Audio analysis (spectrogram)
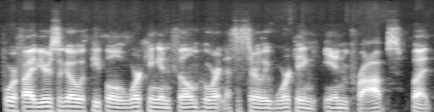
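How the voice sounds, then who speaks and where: A Canadian man talks casually in a fairly low voice, recounting things as an interview guest. The sound is slightly dull and lo-fi. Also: little pitch movement, fast. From Saskatchewan, Canada. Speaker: guest, film props master. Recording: dull lo-fi audio, slightly roomy.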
